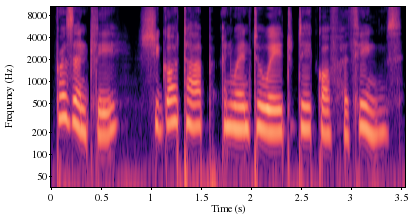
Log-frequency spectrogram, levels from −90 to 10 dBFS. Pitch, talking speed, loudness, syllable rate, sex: 230 Hz, 205 wpm, -18 LUFS, 4.7 syllables/s, female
